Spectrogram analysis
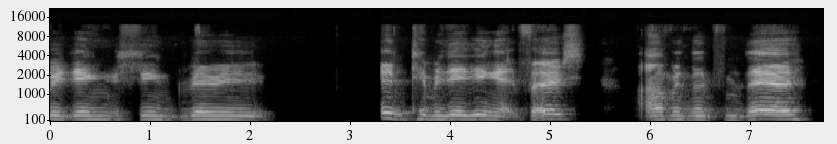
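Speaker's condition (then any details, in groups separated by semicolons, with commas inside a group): Cerebral palsy; from birth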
